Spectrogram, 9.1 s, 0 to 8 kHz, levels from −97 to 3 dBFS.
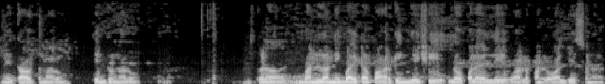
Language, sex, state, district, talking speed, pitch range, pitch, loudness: Telugu, male, Andhra Pradesh, Anantapur, 90 wpm, 105-110 Hz, 110 Hz, -18 LUFS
